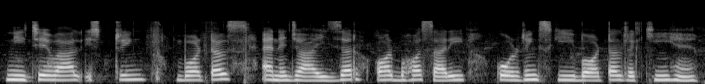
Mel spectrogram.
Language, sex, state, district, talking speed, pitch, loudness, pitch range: Hindi, female, Uttar Pradesh, Lucknow, 120 wpm, 205 Hz, -14 LUFS, 195-215 Hz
